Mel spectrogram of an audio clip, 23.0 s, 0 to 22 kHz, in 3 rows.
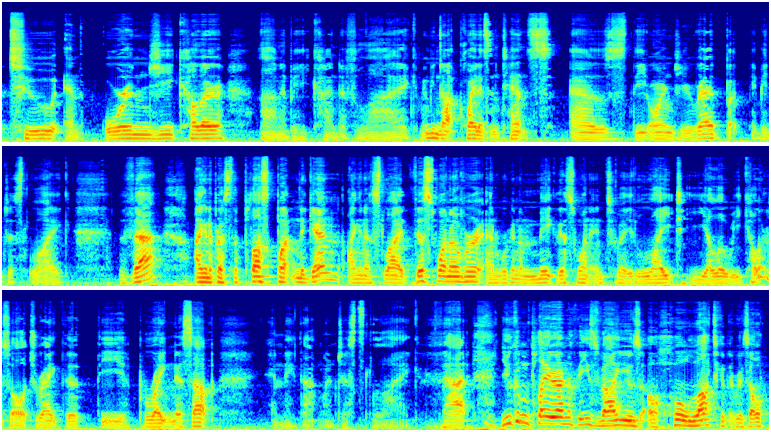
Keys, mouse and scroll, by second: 10.8-16.4 drag.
